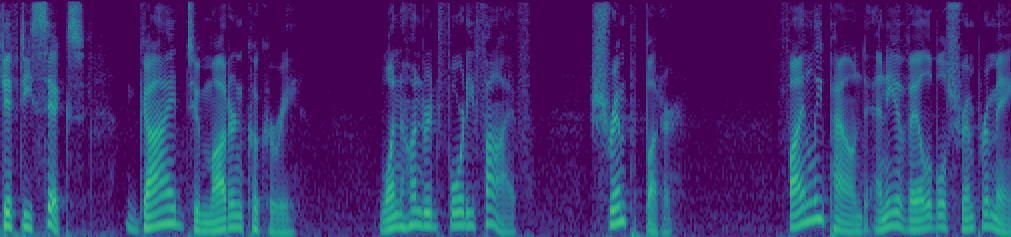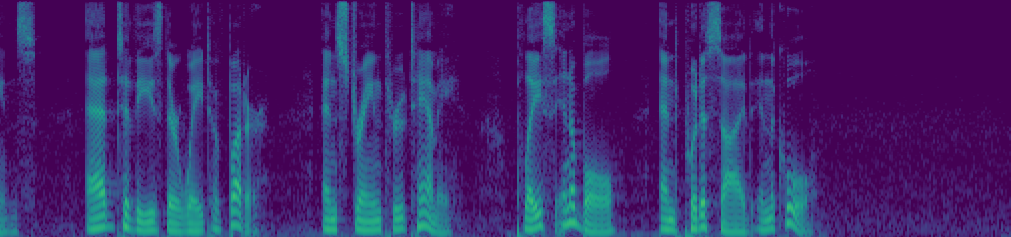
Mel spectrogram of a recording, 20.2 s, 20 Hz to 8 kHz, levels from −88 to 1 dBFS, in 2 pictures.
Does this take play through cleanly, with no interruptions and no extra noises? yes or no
yes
